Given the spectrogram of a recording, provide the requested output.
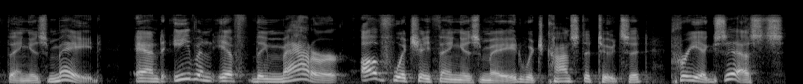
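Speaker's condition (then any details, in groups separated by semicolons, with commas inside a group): No condition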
